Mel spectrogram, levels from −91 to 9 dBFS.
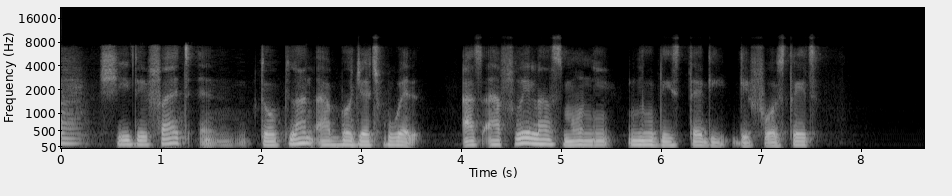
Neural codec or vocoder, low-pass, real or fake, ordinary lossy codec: codec, 16 kHz, about 1 kbps, DyCAST, with the encoder's durations; 7.2 kHz; fake; Opus, 32 kbps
